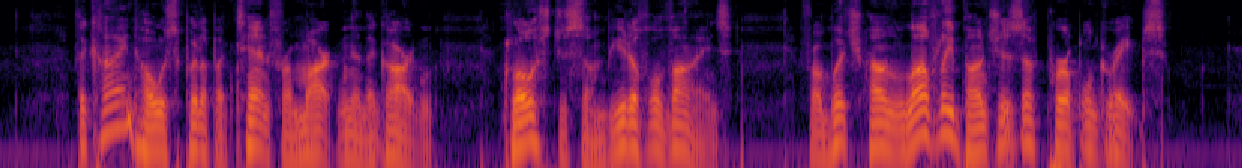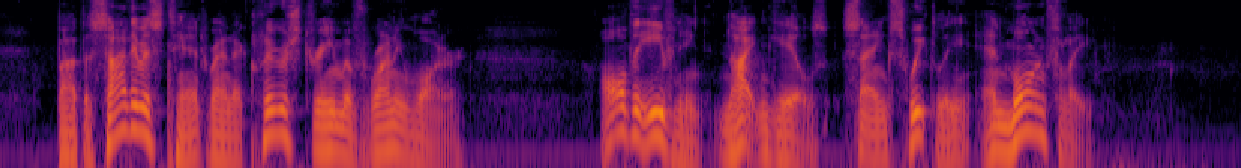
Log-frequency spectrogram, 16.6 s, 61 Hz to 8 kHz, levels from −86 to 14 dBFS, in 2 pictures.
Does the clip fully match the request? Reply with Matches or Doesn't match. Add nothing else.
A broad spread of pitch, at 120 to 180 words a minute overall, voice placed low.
Matches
